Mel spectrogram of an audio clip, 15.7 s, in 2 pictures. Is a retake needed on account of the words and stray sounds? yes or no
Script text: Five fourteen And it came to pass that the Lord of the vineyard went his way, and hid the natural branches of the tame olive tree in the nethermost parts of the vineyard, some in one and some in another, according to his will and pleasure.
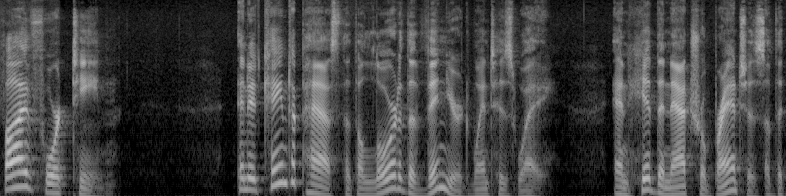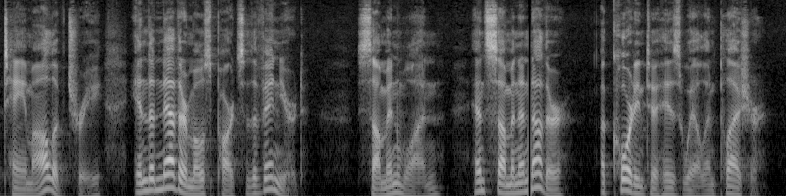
yes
